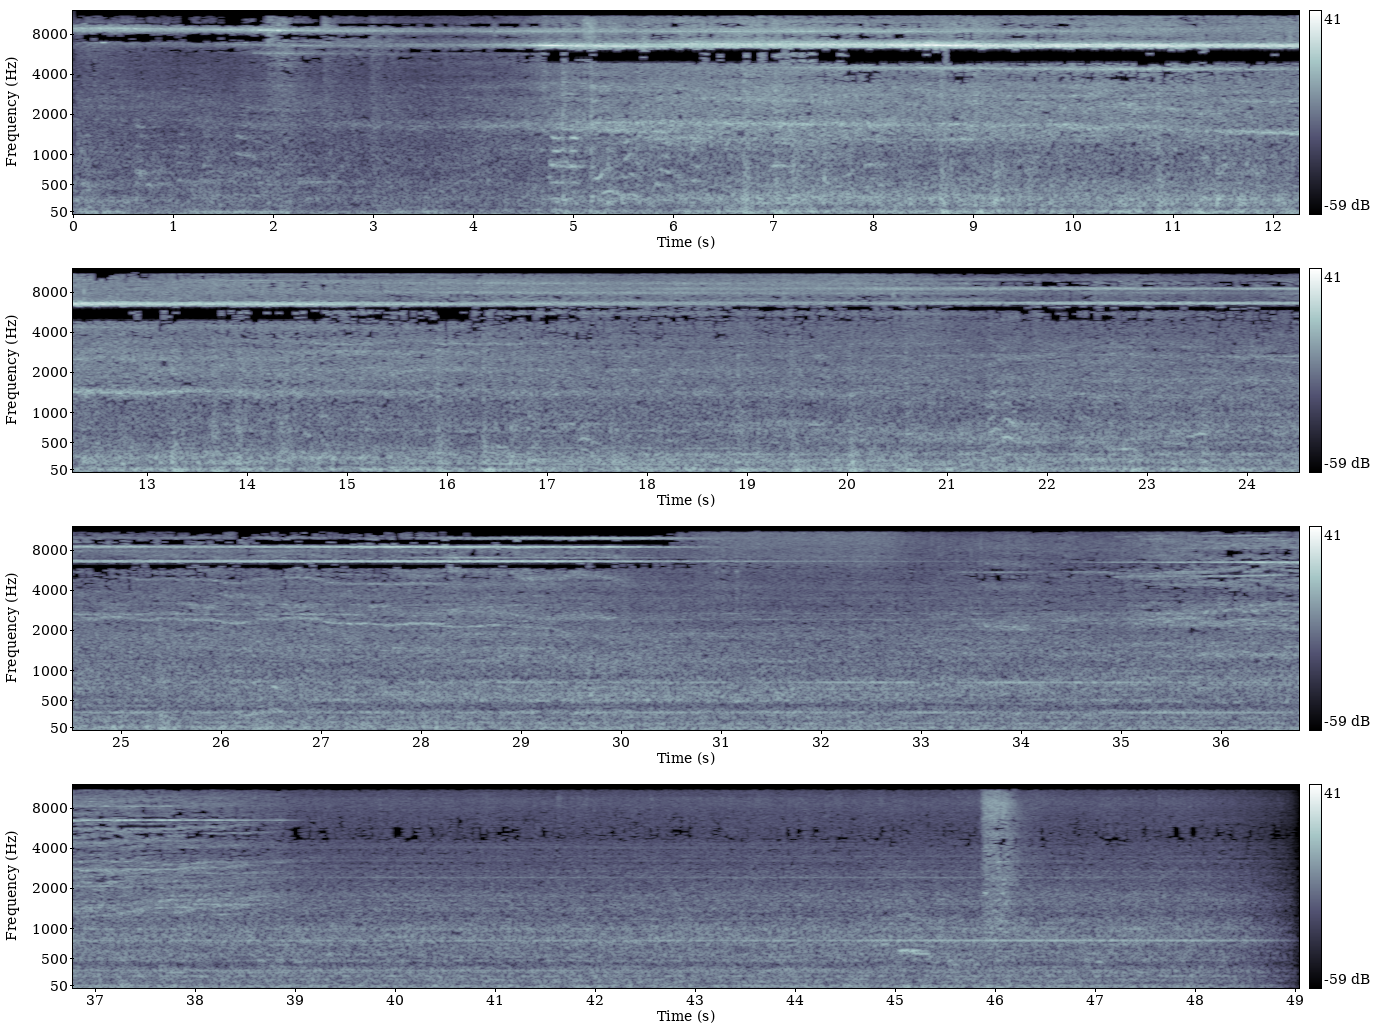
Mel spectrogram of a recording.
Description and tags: Part of the Dallas Toulon SoundScape exchange.
Train arriving at the station. Announcements. Voices.
toulon, train, soundscapes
